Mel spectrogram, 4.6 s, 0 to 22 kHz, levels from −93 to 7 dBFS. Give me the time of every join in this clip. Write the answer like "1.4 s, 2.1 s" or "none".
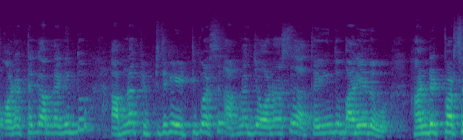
none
